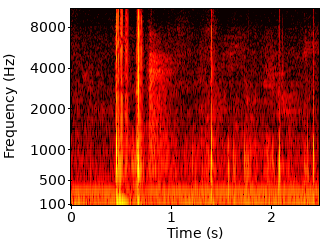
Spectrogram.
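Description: Two sharp knocks in quick succession about half a second in, then a lighter tap, over a steady low electrical hum.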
